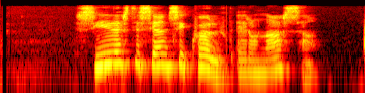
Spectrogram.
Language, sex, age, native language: Icelandic, male, 60-69, Icelandic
